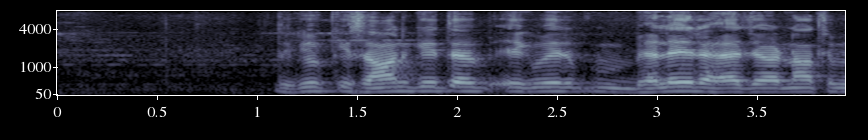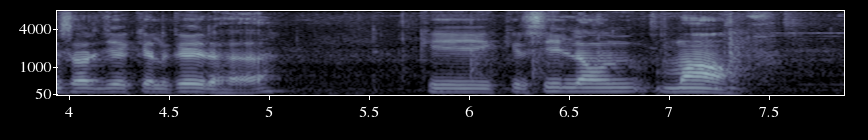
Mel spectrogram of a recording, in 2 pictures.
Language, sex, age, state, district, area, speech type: Maithili, male, 60+, Bihar, Araria, rural, spontaneous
